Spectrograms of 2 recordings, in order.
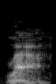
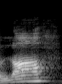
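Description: First: Low, falling "laugh" with cat vowel; corrected "laugh", front vowel; correct short A. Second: Louder wrong "laugh" with rounded AW; wrong back vowel. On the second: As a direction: laugh said as "loff". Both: Shown as a demonstration. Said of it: "No laugh".

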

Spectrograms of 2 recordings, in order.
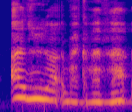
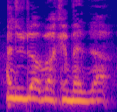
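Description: First: Fake crying. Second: Said in the usual way. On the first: Real, not acted. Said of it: "I'm crying".

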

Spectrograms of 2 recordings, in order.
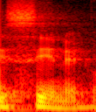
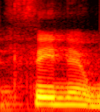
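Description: First: Cine with an s sound, SEE-neh; the way not to say cine, with s; wrong cine. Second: Cine slow, with a th sound, THEE-neh; Spanish cine. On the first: Teacher showing the wrong Spanish cine. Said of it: "we don't say cine". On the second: Teacher showing the right Spanish cine. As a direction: say cine slowly with th. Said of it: "So we say cine". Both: Shown as a demonstration.

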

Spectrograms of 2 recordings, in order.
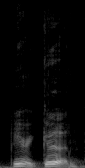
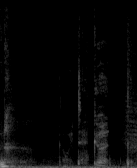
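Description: First: Said in the usual way. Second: Whisper. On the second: Real, not acted. Praising kids after the exercise.

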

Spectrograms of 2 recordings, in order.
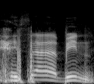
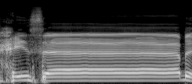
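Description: First: Said in the usual way. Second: হিসাব with a very long, level "aa" and a bouncing final b; stop with qalqalah. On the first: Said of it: "যখন ওয়াকফ করব". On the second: Shown as a demonstration. Teacher showing how to pause on the word, long held vowel. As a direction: stretch the last vowel of হিসাব, then bounce the b. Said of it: "যখন ওয়াকফ করব, তখন".

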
